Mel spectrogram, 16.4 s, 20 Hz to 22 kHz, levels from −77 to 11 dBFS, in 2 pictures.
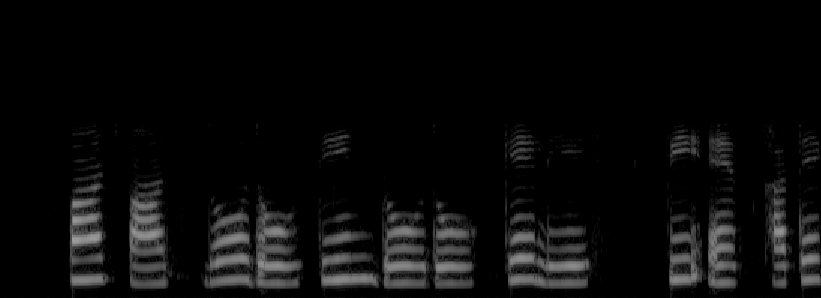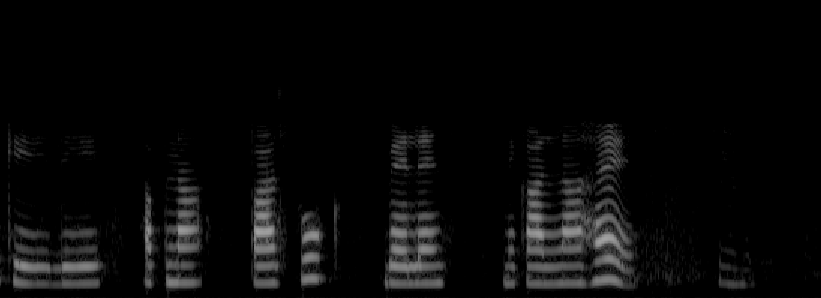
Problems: constant background noise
